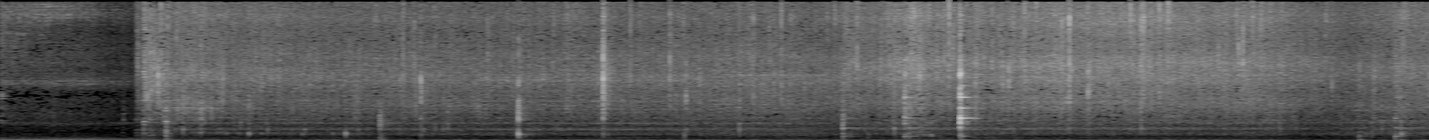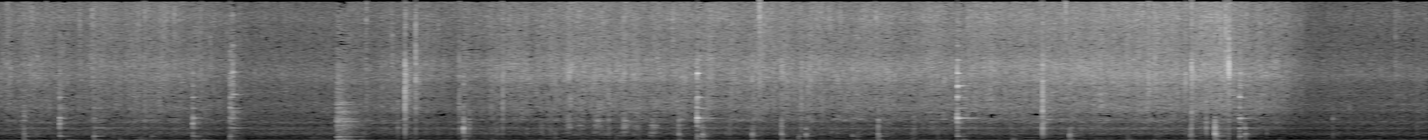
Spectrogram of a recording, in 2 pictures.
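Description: Chopped onions frying in hot oil in a non-stick pan, a steady sizzle with a spatula stirring and knocking against the pan in irregular clicks. The sizzle starts suddenly about a second in and drops away near the end.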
